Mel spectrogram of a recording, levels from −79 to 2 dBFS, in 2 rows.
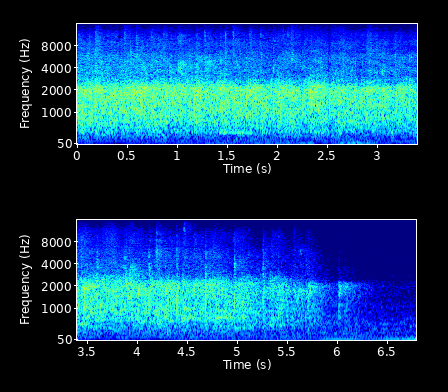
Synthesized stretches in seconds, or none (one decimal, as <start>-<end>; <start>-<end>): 2.1-3.9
